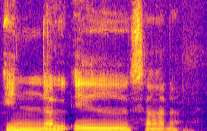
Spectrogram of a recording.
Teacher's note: ইন্নাল ইনসানা ইখফা করলাম আমরা, নুন সাকিনের মাখরাজটা সিনের মাখরাজের সাথে নিয়ে গেলাম গুন্নার সাথে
